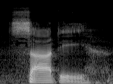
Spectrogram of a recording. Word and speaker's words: Tzadi: The Tzadi has that Ts sound, as in Betsy. Some people have trouble saying it, but if you say the name Betsy, Ts. Betsy, Ts. Ts. So you can pronounce it Ts.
